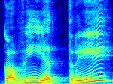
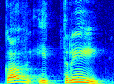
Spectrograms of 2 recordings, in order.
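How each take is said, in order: First: कवियत्री slow, वि before य; wrong form. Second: कवयित्री slow, य then यि; correct pronunciation. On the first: Teacher shows students the classic mistake, swapped vowel. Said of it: "पहले हम आपको अशुद्ध वर्ण बताएंगे". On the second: Teacher gives students the correct order, slow and clear. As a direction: say कवयित्री as क-व-यि-त्री, carefully. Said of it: "फिर हम शुद्ध उच्चारण करके बताएंगे". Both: Shown as a demonstration.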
